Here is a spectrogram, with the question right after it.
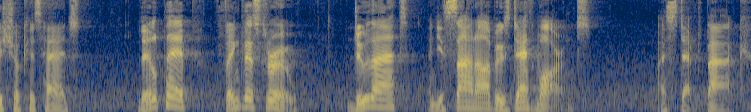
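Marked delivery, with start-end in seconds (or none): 1.4-5.9 higher, urgent drawling stallion; Calamity warning. A narrator's reading. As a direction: urge caution.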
